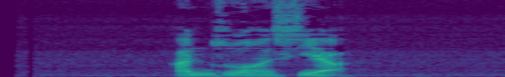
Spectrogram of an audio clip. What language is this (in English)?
Min Nan Chinese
